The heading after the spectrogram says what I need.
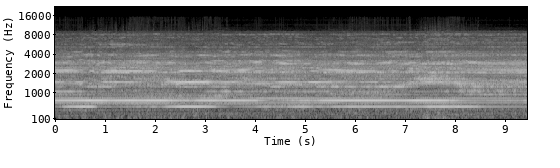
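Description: Loud steady whistling tones high over the running compressor, wavering slightly in pitch; abnormal noise, cause not yet identified.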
